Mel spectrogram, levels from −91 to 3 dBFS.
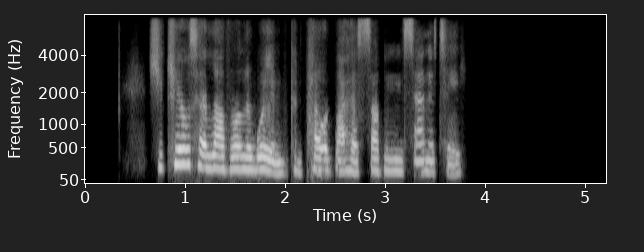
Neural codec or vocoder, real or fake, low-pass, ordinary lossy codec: codec, 16 kHz, 1 kbps, FreqCodec, smaller model; fake; 7.2 kHz; MP3, 64 kbps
